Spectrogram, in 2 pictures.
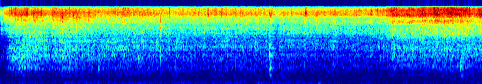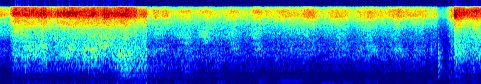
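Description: Boneless chicken pieces sizzling as they sear in hot oil in a frying pan, stirred with a wooden spatula. The sizzle grows louder for a couple of seconds around the middle.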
